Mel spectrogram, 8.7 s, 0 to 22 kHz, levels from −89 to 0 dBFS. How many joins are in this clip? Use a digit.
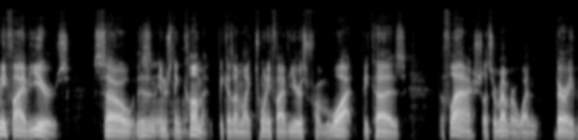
0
